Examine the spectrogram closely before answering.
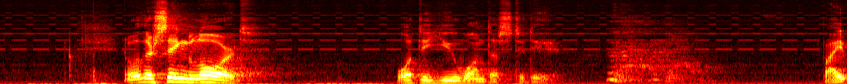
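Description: A middle-aged man speaks slowly and deliberately into a microphone.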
